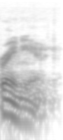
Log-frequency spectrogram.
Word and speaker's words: Krajanak: Krajanak? How do you say? Am I close? Jay Silent, Craniac.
